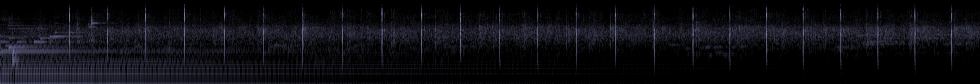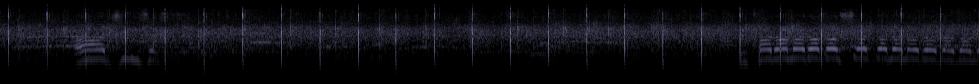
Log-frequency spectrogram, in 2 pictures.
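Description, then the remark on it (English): After a prayer, a crowd claps for the Lord together in a steady, even rhythm, roughly two to three claps per second, with indistinct voices calling out underneath and rising near the end. “Give the Lord one more good hand clap.”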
